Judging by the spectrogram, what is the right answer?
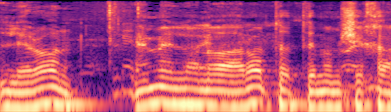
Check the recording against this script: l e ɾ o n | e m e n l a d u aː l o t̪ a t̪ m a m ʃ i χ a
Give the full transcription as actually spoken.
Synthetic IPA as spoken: l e ɾ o n | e m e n l a n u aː ɾ o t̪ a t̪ m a m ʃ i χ a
